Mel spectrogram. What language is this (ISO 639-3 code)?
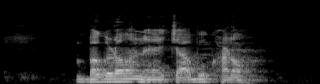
mve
